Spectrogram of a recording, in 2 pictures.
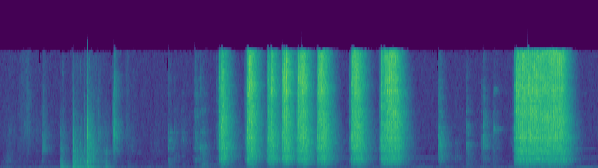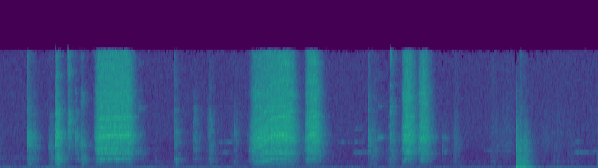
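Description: Handheld power drill run in short trigger bursts: one about a second in, a quick string of bursts between three and six seconds in, and a longer run near eight seconds, with softer whining runs after. A single low thump near the end.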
